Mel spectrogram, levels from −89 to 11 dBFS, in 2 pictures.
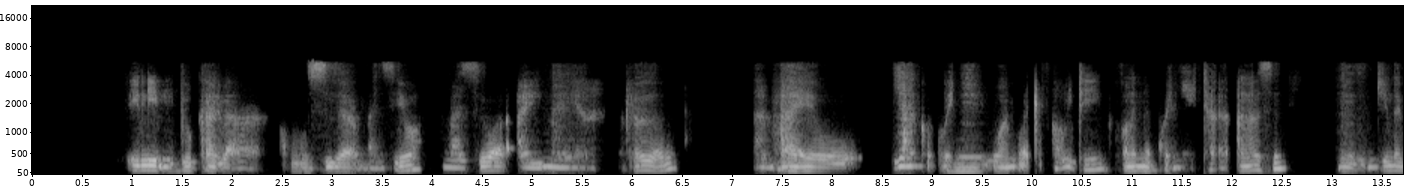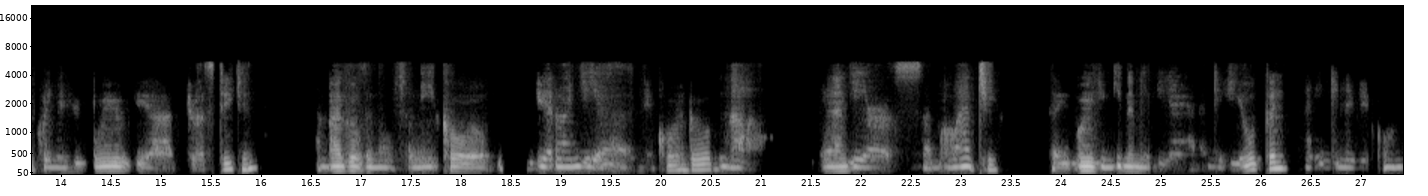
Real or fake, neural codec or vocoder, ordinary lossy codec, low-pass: fake; codec, 16 kHz, 0.5 kbps, X-Codec, HuBERT features, trained on general audio; AAC, 32 kbps; 5.4 kHz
